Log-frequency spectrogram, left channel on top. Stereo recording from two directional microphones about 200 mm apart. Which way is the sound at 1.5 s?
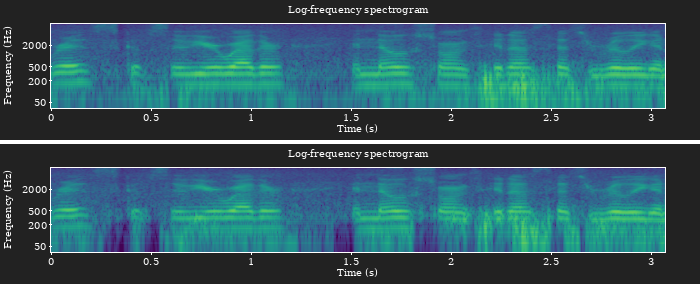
15° left (ahead or behind).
